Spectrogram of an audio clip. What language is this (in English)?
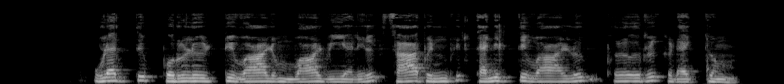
Tamil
